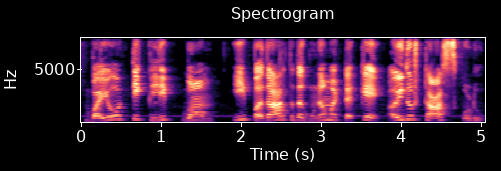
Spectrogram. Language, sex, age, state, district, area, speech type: Kannada, female, 30-45, Karnataka, Shimoga, rural, read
